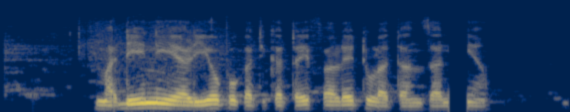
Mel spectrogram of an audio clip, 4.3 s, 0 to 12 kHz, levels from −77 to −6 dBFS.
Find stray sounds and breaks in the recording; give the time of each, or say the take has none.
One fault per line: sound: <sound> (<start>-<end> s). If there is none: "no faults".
sound: dropout (3.4-3.5 s)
